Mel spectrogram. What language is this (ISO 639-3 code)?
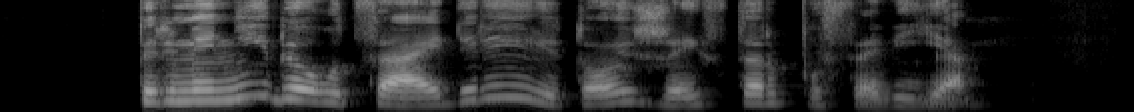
lit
